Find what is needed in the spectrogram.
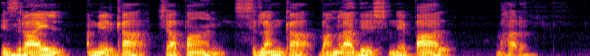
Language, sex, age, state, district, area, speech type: Maithili, male, 18-30, Bihar, Darbhanga, rural, spontaneous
